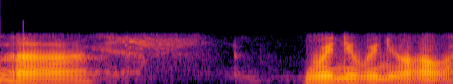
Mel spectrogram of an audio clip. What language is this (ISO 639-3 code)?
kas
